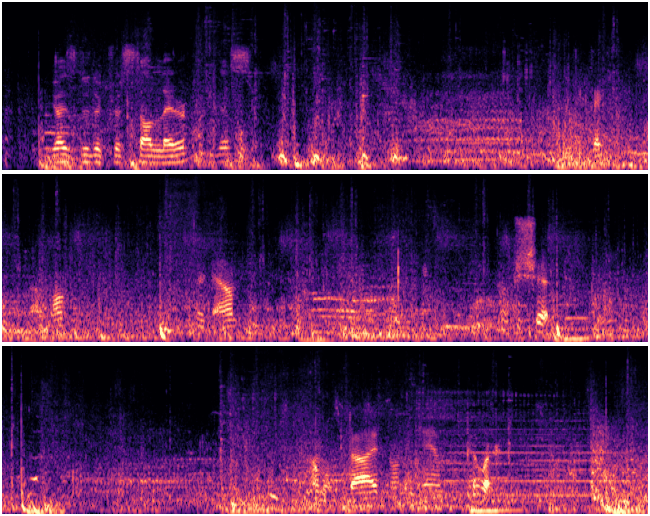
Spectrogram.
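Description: A large creature growls and roars.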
